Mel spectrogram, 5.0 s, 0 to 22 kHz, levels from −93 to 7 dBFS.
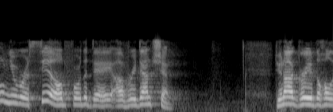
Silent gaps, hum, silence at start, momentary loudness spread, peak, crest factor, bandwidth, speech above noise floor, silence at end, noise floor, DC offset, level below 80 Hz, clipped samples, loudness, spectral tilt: none; none; 0 s; 11 LU; -10 dBFS; 16 dB; 6 kHz; 41 dB; 0 s; -67 dBFS; under 0.1%; -68 dBFS; under 0.1%; -27 LUFS; -7 dB/octave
